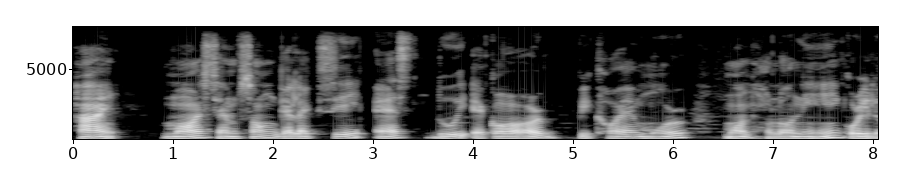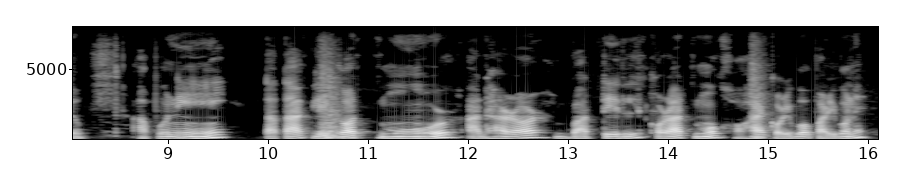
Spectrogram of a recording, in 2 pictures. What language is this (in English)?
Assamese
